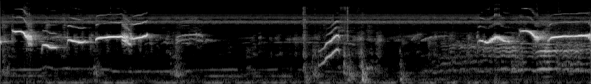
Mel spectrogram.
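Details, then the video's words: Oriental magpie-robin singing energetically from afternoon until dark: loud, clear whistled phrases with rising and falling slurred notes, a steep upward sweep mid-phrase, then bright whistles resuming, over a steady high electronic hum. "Kacer Gacor Sore Sampai Gelap Malam tetap Bunyi Gacor"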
